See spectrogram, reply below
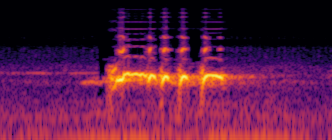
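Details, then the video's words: Wild local zebra dove giving a short, deep phrase: a brief rolling coo of four quick pulsing notes, mellow and low, in a quiet setting. "Suara perkutut lokal SUPER TEBAL"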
